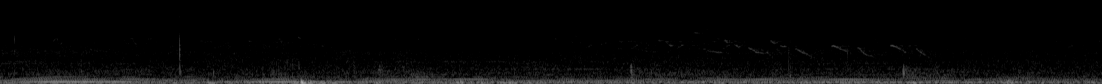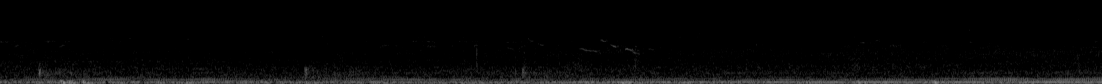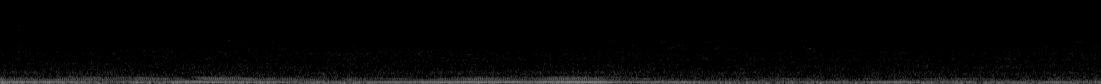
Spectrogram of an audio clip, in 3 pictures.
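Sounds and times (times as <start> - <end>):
steady low hum: 0.0 - 33.0
small birds chirping: 0.1 - 33.0.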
